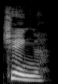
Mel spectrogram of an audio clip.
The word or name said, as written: ching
